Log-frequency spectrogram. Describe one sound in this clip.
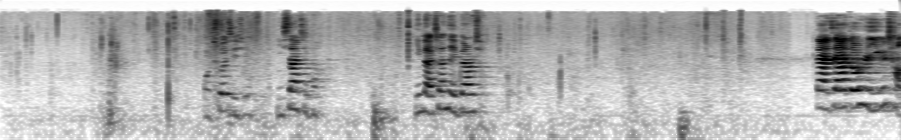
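A woman speaks through a microphone over a loudspeaker.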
